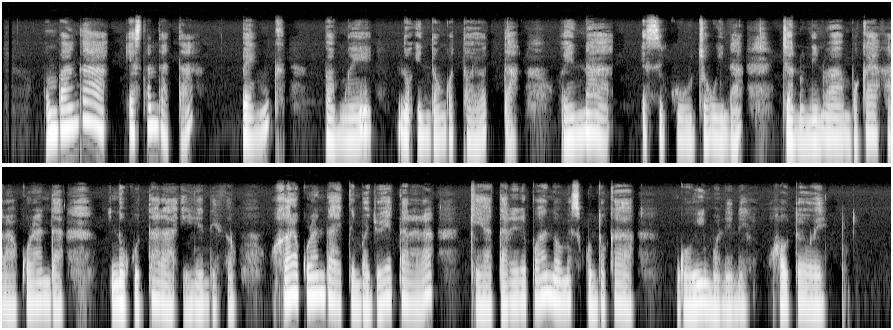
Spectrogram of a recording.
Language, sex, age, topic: Oshiwambo, male, 25-35, finance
